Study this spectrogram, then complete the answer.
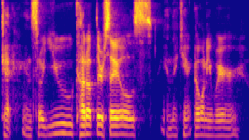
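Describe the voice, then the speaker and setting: A man's voice: mid-range voice, steady tone, moderate pace, a little mellow. A man narrating as game master, describing scenes in a loose, rambling way. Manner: casual, rambling with restarts.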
